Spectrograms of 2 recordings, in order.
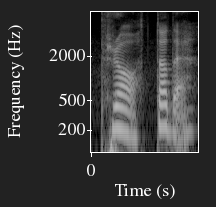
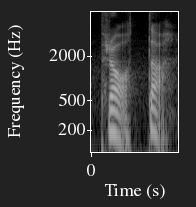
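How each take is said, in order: First: The final -de syllable is pronounced. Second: The final -de syllable is dropped. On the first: "you always write the full form, and it's not wrong to pronounce it" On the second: "in spoken Swedish we often don't bother with pronouncing the ending"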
